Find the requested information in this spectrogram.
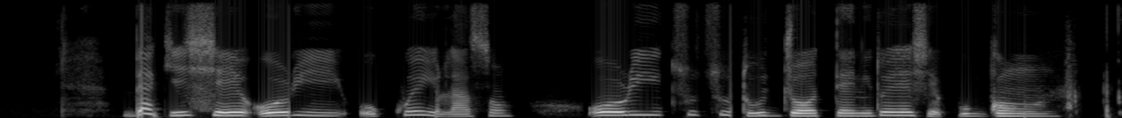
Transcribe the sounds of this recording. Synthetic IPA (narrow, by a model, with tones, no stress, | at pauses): bɛ˦˨ki˨˦ʃe˧o˧ɾi˦o˨ku˦e˦˨j̃ɔ̃˨la˨˦sɔ̃˦ | o˦ɾi˦tu˦tu˦˨to˨˦d͡ʒɔ˧tɛ˧nĩ˧to˦ɛ˦˨ʃɛ˨k̚u˨˦ɡɔ̃˦˧˦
